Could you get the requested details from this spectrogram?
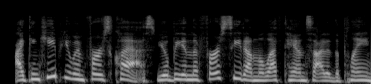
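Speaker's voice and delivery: usual speaking voice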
